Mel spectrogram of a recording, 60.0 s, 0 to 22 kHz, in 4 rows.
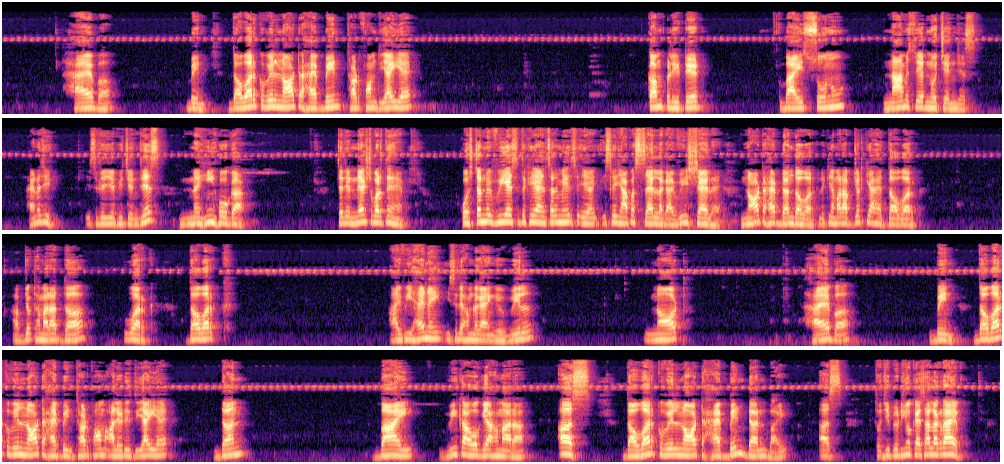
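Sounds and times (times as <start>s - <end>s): cricket chirping: 0.0s - 59.9s
insect trilling: 0.0s - 59.9s
man's voice: 21.9s - 28.7s, 48.2s - 48.6s, 50.6s - 52.8s.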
